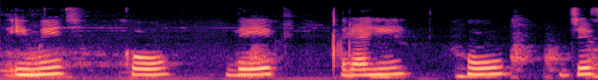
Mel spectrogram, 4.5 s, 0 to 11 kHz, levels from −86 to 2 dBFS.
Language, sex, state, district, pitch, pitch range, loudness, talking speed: Hindi, male, Chhattisgarh, Raipur, 245 Hz, 235-255 Hz, -14 LUFS, 80 wpm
